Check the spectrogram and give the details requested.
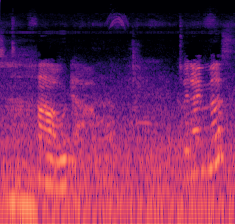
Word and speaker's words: Gouda: You probably pronounce it as Gouda. Am I correct? Yes. Yep. Right, but in Holland we say Gouda.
